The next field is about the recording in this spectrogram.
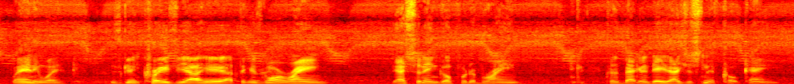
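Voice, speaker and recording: A man talking at a fairly quick pace with long, frequent pauses, over noticeable background noise. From New York City, the Bronx. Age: 60s. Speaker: family member interviewee. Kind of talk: casual chat.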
